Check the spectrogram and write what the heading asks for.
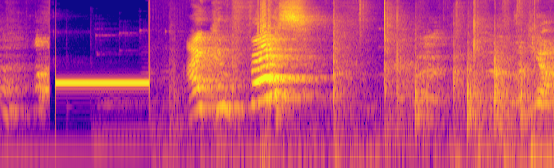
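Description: A single steady censor bleep lasting under a second, with the rest of the sound cut out around it, covering a swear word. After it comes a woman's loud, high-pitched crying out and shouting.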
